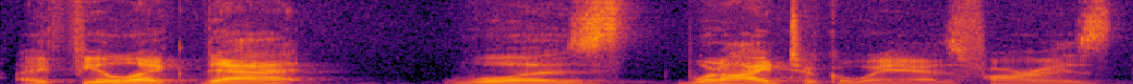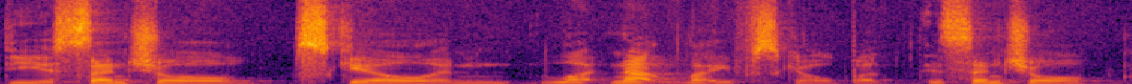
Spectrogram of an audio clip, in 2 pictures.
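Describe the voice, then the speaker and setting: A man in casual, informal film analysis, speaking haltingly and repeating words as he works out his thoughts. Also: mid-range voice. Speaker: podcast co-host discussing a film.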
